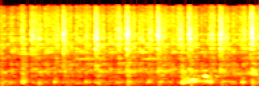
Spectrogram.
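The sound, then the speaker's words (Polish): Egg whites being whisked until stiff: a quick, steady run of many swishing, scraping whisk strokes against the bowl, fairly loud and even throughout, with no talk. “Ubijamy białka. Już zaraz będą gotowe. O, tak na sztywno.”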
